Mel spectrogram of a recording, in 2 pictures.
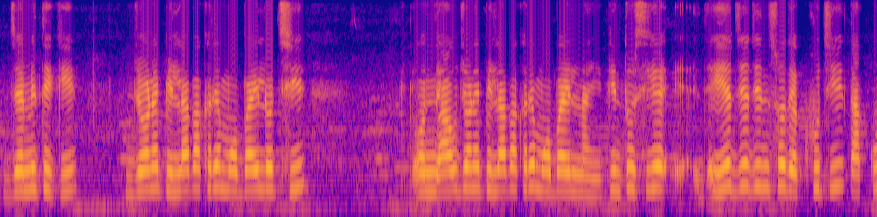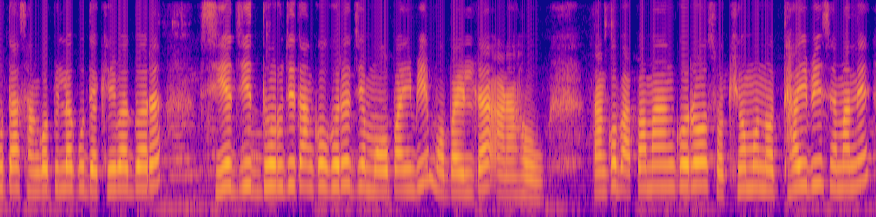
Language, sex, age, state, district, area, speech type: Odia, female, 45-60, Odisha, Mayurbhanj, rural, spontaneous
